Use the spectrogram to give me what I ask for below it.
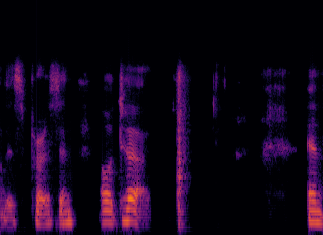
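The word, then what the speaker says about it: auteur: would call this person auter and that t would usually be pronounced as D and we have besiege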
